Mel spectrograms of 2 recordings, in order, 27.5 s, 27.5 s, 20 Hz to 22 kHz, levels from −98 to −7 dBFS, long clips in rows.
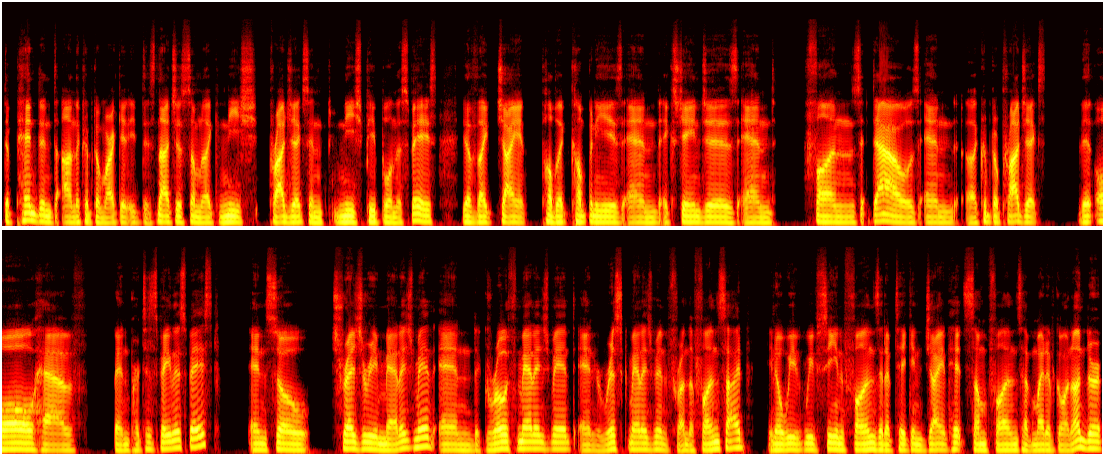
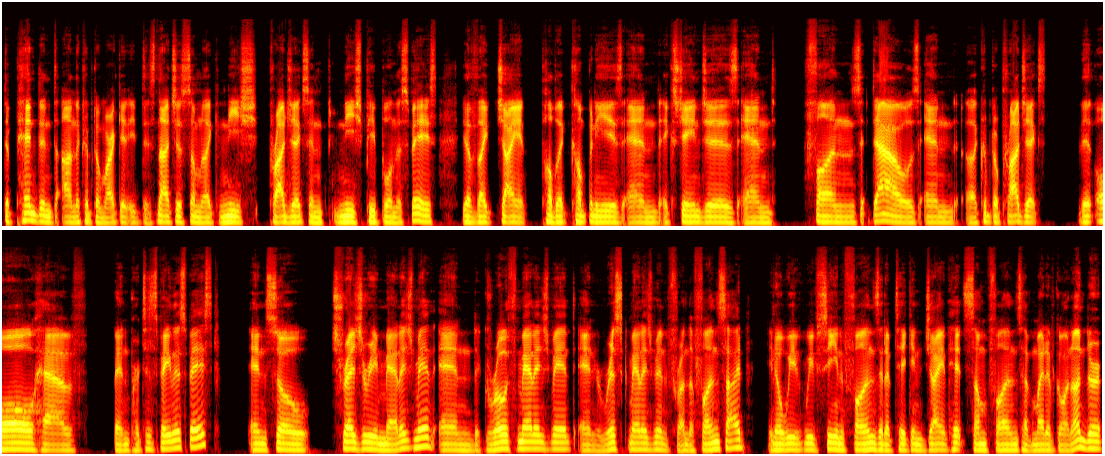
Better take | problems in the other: second | muffled; slightly; fading above 2 kHz

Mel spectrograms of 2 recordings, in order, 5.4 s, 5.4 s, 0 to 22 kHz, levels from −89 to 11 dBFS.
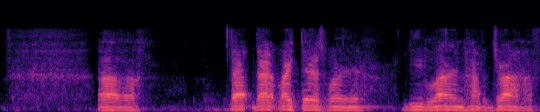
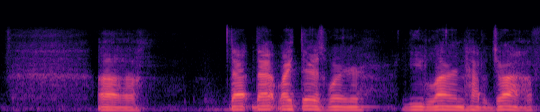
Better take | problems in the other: second | garbled, watery; badly; slightly in the second

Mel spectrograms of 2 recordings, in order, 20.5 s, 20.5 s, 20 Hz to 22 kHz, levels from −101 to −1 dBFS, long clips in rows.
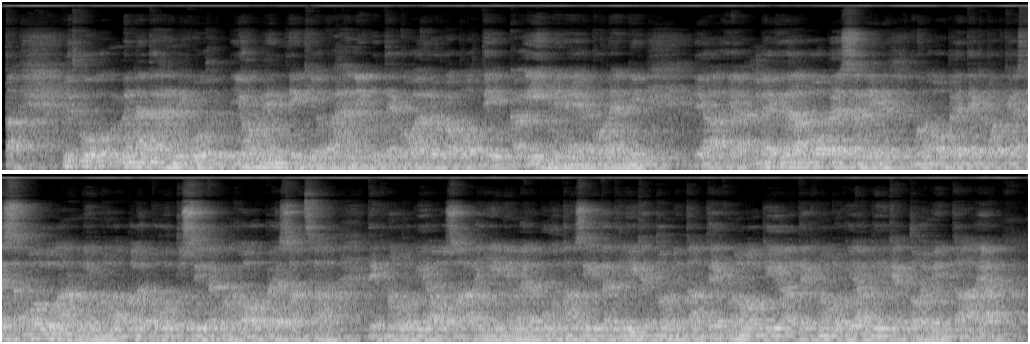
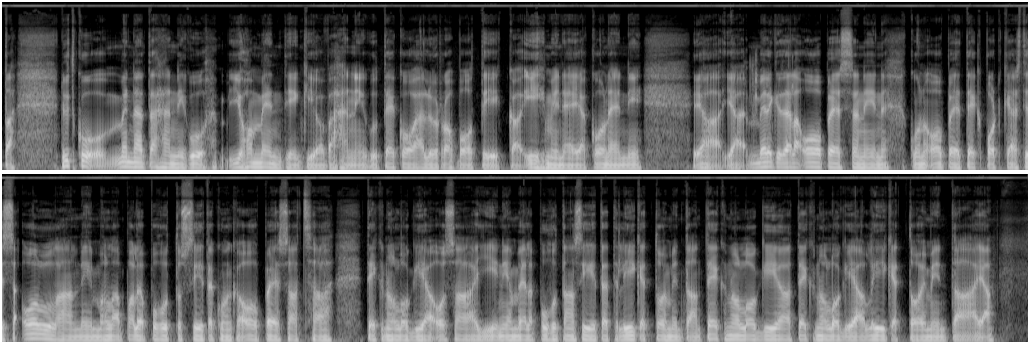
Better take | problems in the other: second | room echo; strong; dies away in 1.6 s // off-mic speech; far

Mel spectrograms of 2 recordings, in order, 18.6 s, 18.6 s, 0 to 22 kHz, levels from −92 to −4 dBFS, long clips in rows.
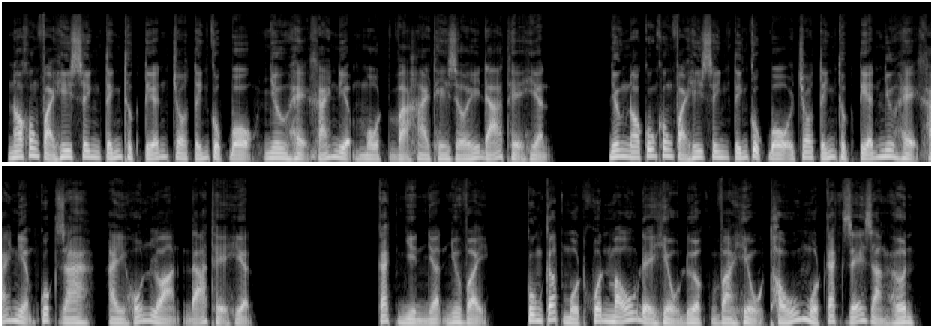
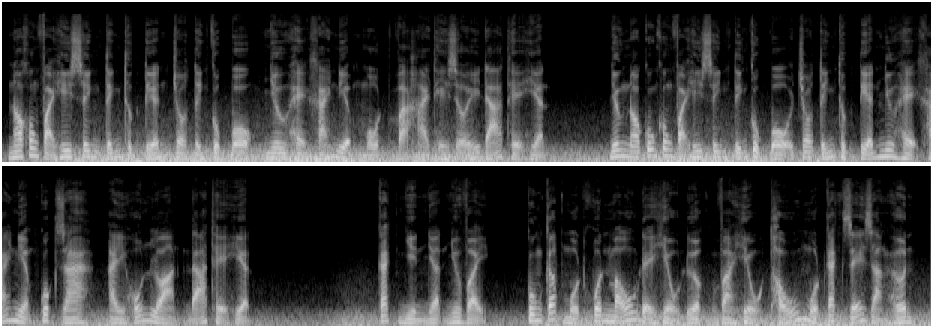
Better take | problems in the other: first | wind noise on the microphone; occasional gusts; 15 dB below the speech

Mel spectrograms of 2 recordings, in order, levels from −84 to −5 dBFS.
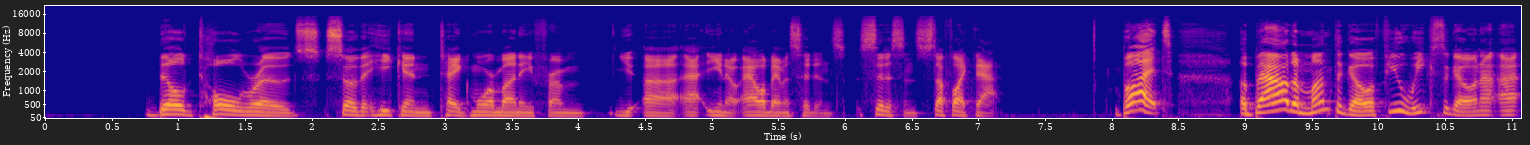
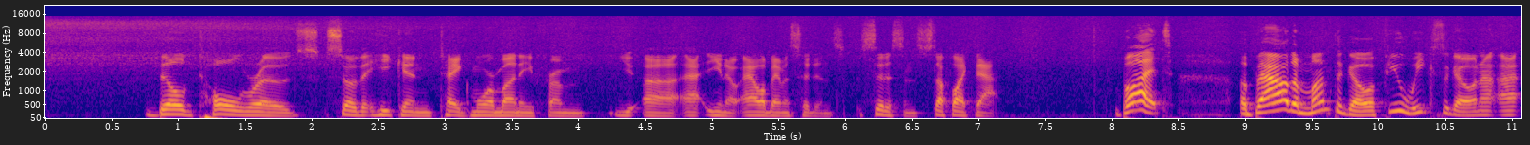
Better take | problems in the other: first | hiss; noticeable; throughout; 15 dB below the speech

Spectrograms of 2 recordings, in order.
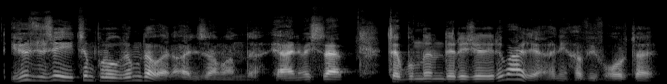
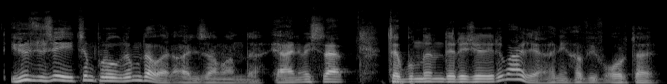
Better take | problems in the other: second | thin; very; fading below 500 Hz

